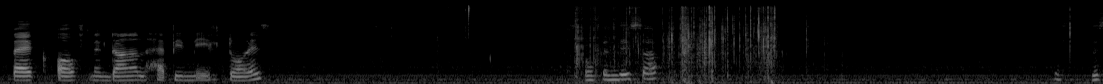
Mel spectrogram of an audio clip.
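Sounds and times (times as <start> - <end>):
plastic bag crinkling and tearing: 5.6 - 8.5.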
